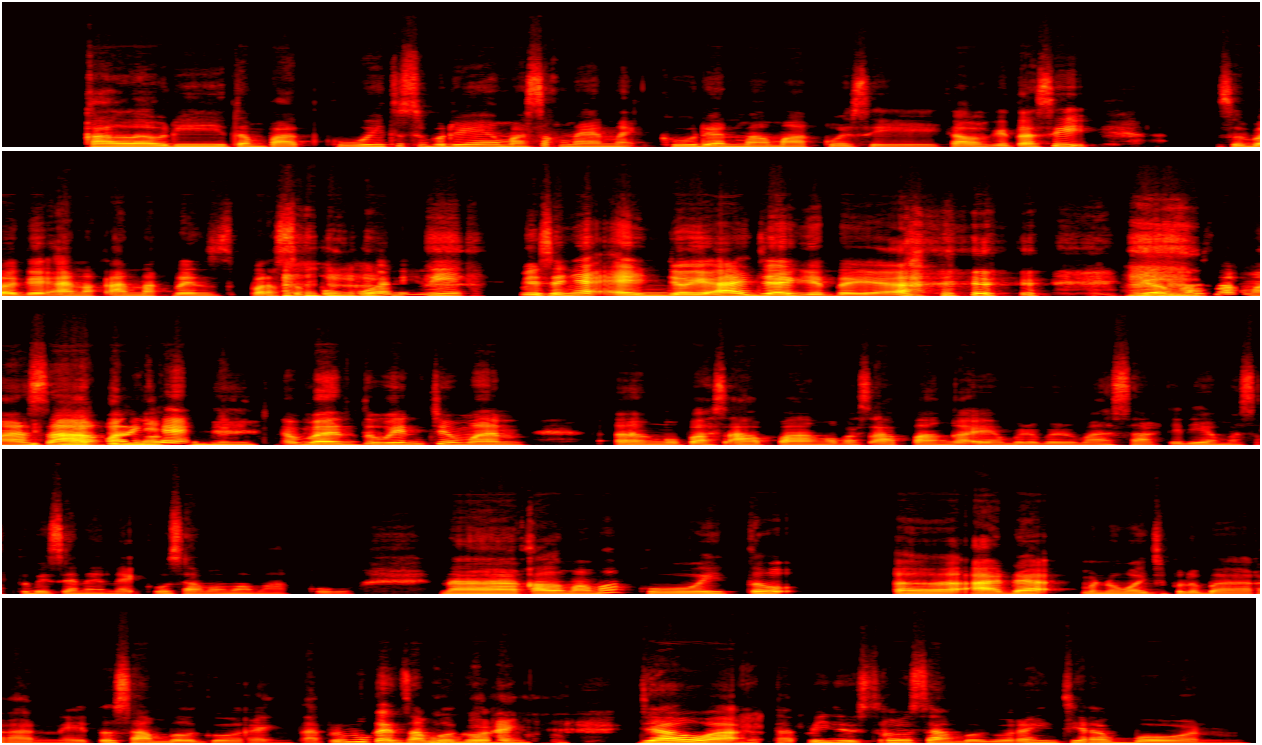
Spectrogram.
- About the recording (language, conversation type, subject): Indonesian, podcast, Bagaimana suasana rumah di keluargamu saat hari raya?
- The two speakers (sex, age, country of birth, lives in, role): female, 20-24, Indonesia, Indonesia, guest; male, 30-34, Indonesia, Indonesia, host
- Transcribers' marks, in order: chuckle; in English: "enjoy"; laugh; other background noise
